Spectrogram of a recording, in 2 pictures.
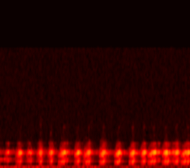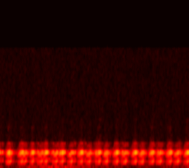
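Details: Tree frogs calling at night in a north-east Italian forest pond in mid-April; rhythmic bursts of harsh, quick croaks rise and fall about twice a second over a soft low murmur.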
